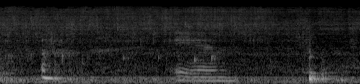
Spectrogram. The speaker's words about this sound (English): So I'm gonna wash these dishes while I'm waiting on the water to boil.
